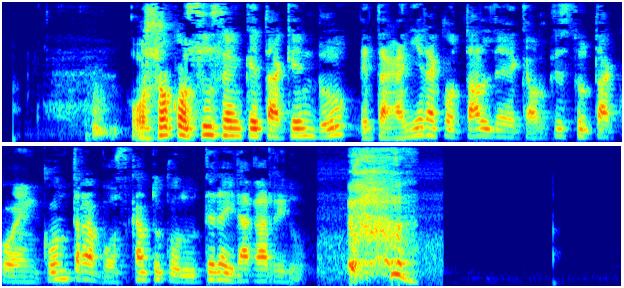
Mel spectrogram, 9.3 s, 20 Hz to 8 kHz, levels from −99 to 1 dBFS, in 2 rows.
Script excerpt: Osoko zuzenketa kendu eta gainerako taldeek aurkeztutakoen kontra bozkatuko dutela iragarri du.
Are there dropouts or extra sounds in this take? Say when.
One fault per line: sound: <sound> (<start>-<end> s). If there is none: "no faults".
sound: cough (7.2-7.8 s)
